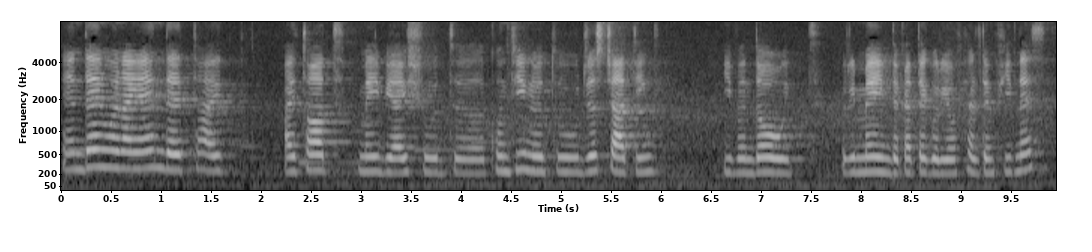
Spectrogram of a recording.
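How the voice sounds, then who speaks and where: Slow, soft-spoken woman in an echoey room. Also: fairly high pitch, level tone, slight background noise. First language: Spanish. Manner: unhurried, pauses to search for words, light laughs. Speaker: fitness streamer. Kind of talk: casual live-stream chat with viewers. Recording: roomy echo with faint music.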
